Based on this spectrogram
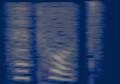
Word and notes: purport: pər’pɔ:rt

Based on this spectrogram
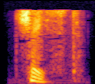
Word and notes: chaste: tʃeıst

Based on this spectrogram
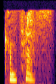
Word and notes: compress: {kəm’pres}

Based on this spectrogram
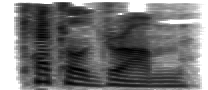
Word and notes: kettledrum: ‘ketəl,drʌm

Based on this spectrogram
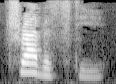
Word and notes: travesty: ‘trævıstı

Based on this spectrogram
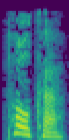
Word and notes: polka: ‘pəʋlkə

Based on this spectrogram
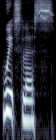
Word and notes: witless: ‘wıtlıs

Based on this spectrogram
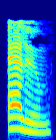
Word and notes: heirloom: ‘eər,lu:m

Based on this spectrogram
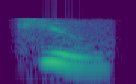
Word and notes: hue: hju:

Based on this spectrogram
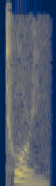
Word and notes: touring: ‘tʋərıŋ

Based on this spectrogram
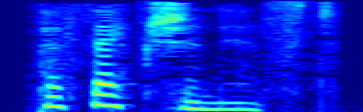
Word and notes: perfectionist: pər’fekʃənıst

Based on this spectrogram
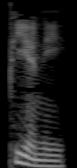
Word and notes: peony: ‘pi:ənı

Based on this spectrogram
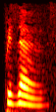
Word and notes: preserves: prı’zɜ:rvz

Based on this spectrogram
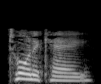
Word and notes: tourniquet: ‘tʋərnı,keı

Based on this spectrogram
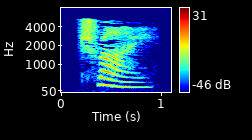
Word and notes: try: traı

